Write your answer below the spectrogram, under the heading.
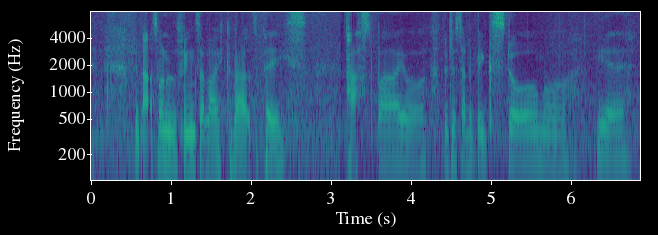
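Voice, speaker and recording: Medium-pitched female speech amid noticeable background noise. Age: 30s. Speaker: artist. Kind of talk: casual interview. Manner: hesitant, filler-heavy.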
